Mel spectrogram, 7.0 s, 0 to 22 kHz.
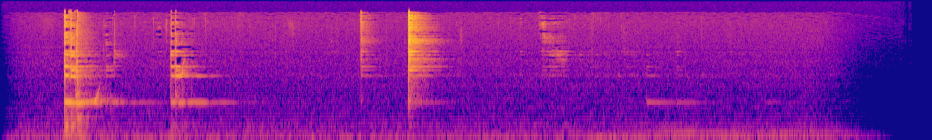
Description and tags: Water + ice cube 2
An ice cube being dropped into a glass of water.
cube, drip, dripping, drop, droplet, effect, foley, fx, ice, icecube, Water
